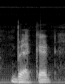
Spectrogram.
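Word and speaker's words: bracket: तो ब्रैकेट क्या है ब्रैकेट बी आर ए सी के टी सी साइलेंट रहता है सी साइलेंट रहता है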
